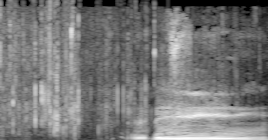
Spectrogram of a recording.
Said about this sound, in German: Und könnt ihr euch vorstellen, wie unglaublich saftig dieser Döner ist, in den ich jetzt gerade ganz nah am Mikrofon reinbeiße.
